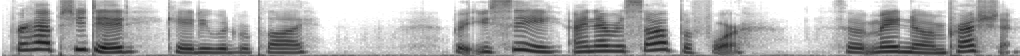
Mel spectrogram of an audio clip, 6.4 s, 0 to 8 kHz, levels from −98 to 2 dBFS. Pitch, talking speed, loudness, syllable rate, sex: 255 Hz, 180 wpm, -18 LUFS, 5.7 syllables/s, female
